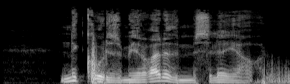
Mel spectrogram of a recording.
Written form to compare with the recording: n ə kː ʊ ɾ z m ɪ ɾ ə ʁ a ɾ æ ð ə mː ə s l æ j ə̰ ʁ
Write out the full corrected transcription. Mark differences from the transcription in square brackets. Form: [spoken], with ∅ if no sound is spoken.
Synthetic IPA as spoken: n ə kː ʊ ɾ z m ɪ ɾ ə ʁ a ɾ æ ð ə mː ə s l æ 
